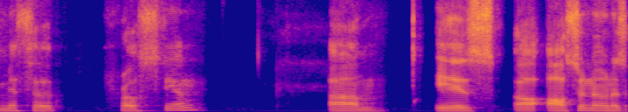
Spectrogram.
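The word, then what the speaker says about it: mifepristone: talking about this drug which I think is pronounced mythoprostian um is also known as ru-486 was initially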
